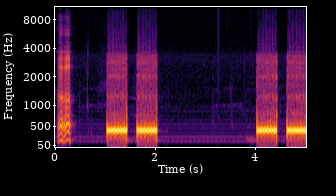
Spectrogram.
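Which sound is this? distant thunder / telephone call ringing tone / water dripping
telephone call ringing tone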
